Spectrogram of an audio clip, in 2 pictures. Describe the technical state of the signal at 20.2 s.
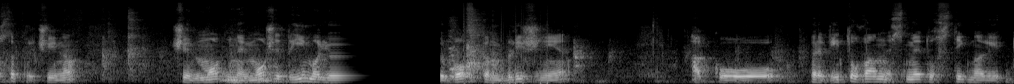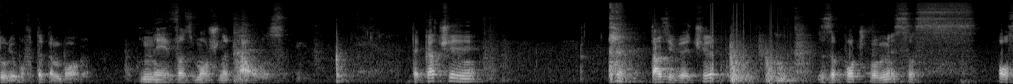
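At 20.2 s the signal is intact, with no audible fault at that moment.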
